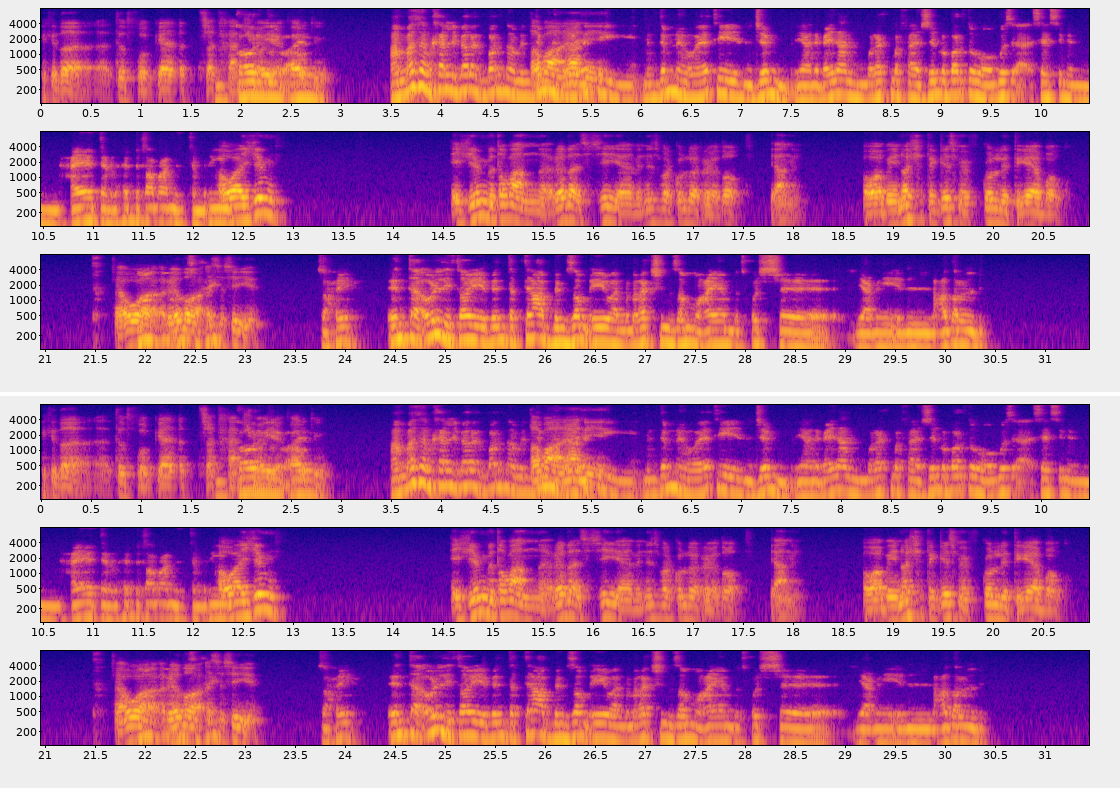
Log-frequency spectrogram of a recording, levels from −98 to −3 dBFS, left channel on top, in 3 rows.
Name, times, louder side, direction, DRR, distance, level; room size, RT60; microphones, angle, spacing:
voice 1, 0.0-2.8 4.9-5.7 12.2-12.8 14.6-17.4 17.8-18.1 18.7-20.7 21.7-23.1, left 2 dB, 30° right, 1.3 m, -23 dB
voice 2, 1.7-2.8 3.5-12.4 21.5-21.6 21.9-22.8 23.7-24.1 24.4-30.4, left 4 dB, 70° left, 0.4 m, -23 dB
2.8 x 2.1 x 2.3 m
head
